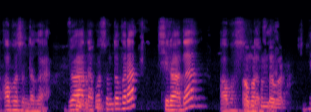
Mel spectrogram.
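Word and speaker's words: 싫어하다: জি স্যার হিউতের নিয়মে আমরা বলি তাহলে হচ্ছে শিরো হাদা শিরো হাদা মানে অপছন্দ করা মনে রাখবেন এইটা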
